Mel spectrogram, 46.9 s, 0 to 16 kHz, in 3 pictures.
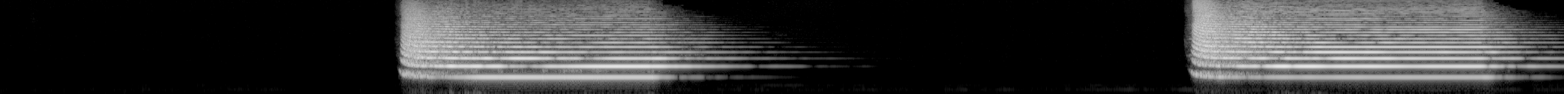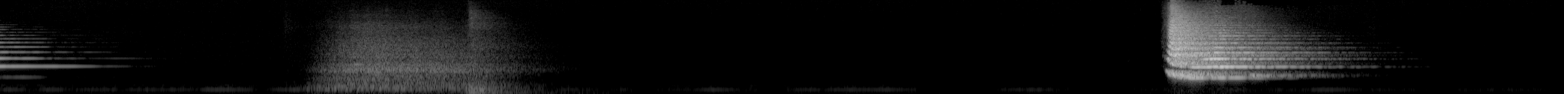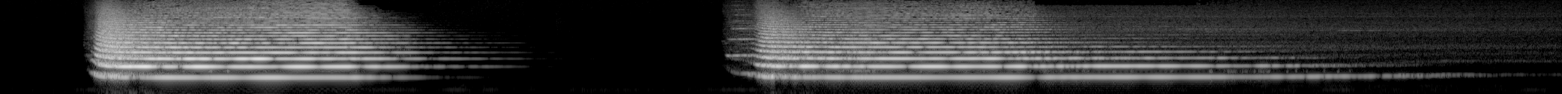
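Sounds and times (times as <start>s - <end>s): long horn blast: 18.8s - 21.0s.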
